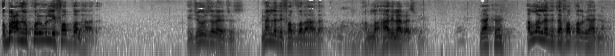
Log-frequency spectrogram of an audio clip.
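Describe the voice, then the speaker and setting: Fast-talking man teaching a religious lesson. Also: medium pitch. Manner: conversational, quizzes listeners with rhetorical questions. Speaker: Islamic scholar teaching a book.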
